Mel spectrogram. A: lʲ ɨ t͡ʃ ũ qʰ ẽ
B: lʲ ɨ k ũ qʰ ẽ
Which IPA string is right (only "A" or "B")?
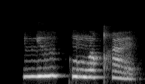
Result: B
